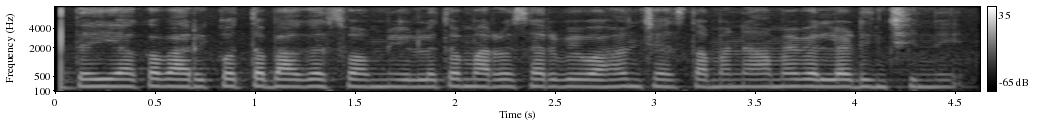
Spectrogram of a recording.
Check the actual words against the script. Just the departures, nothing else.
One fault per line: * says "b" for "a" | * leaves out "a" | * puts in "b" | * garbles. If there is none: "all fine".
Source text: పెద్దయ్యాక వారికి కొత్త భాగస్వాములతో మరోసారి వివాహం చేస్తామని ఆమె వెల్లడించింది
all fine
